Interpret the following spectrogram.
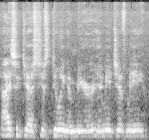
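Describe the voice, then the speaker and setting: A man giving guided tai chi and qigong movement instruction with calm, soothing, relaxed cues. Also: on the high side, moderate pace. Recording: distant microphone.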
